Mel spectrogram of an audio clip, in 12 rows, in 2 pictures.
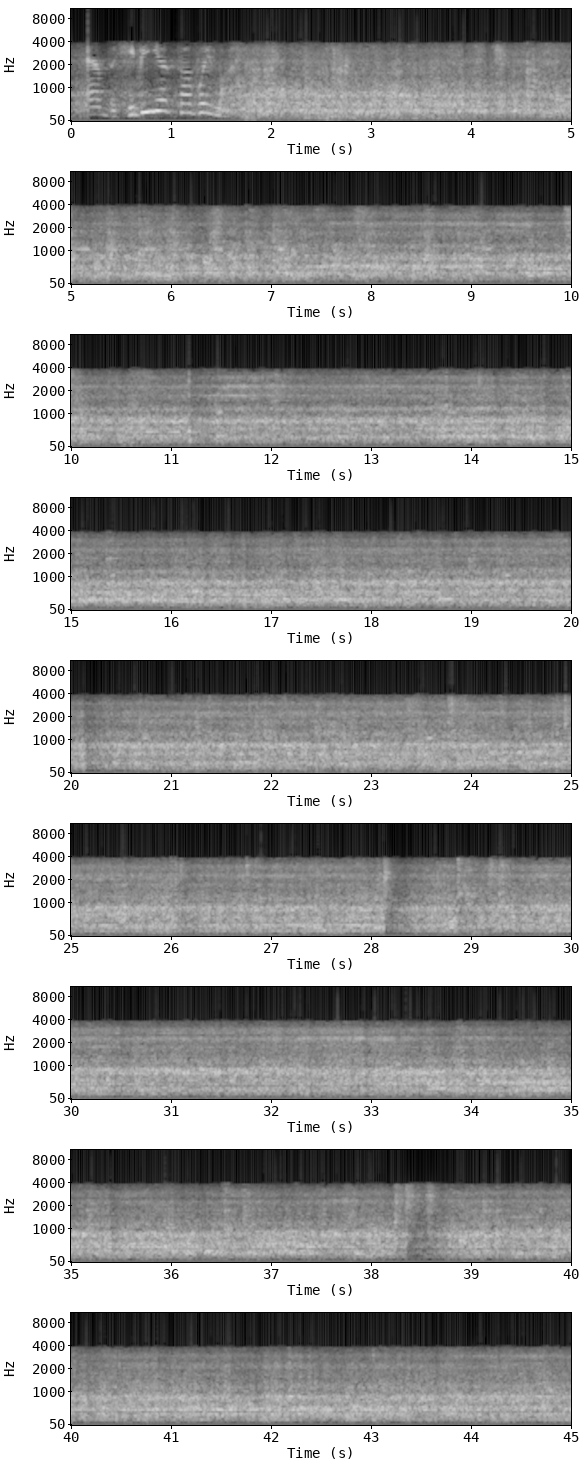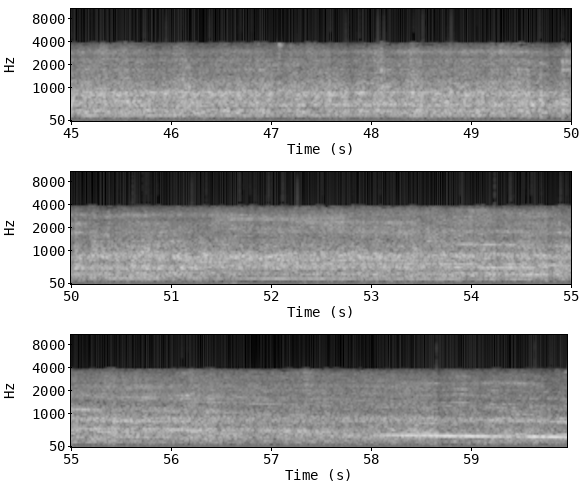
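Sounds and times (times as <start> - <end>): train wheels rumbling on rail: 0.0 - 59.9
rail joint clicking: 1.5 - 56.5.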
